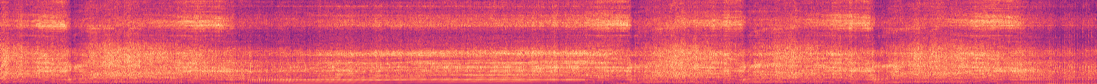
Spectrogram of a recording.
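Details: Honda GL Neotech after repair of its stumbling on throttle, heavy fuel use and black plugs: engine blips up cleanly, holds a steady high rev, then drops back to idle without stumbling; smooth revving.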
